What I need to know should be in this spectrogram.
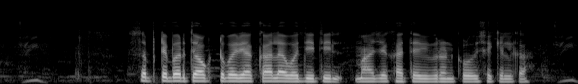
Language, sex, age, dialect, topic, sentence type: Marathi, male, 18-24, Northern Konkan, banking, question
